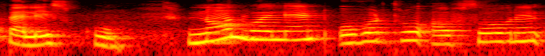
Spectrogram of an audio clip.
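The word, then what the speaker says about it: palace coup: इसको भी देखिए, कई बार बच्चे जिसका जो प्रोनाउंसिएशन है वो कम्प्लीटली रॉन्ग करते हैं और उसको पी जो है वो उसको प्रोनाउंस कर देते हैं, बल्कि इसमें पी का कोई प्रोनाउंसिएशन नहीं है। पैलेस कू मीन्स अगर हम इसको प्रोनाउंस करेंगे तो के सी डबल ओ पी को हम प्रोनाउंस करेंगे के डबल ओ, इस वजह से हम इसको प्रोनाउंस करेंगे पैलेस कू।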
